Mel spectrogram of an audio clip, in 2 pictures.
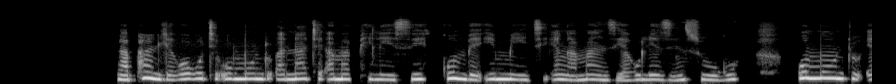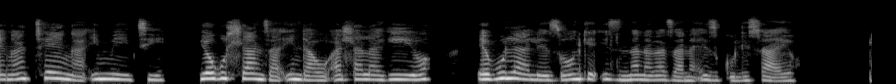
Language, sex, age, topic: North Ndebele, female, 25-35, health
